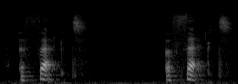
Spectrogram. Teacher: Effect has emphasis on the second syllable.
